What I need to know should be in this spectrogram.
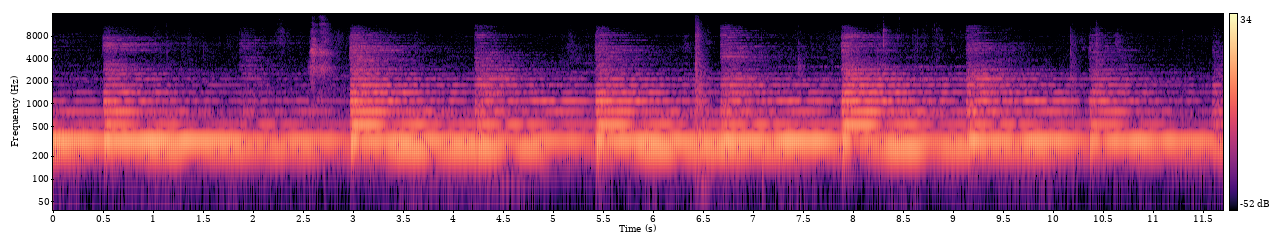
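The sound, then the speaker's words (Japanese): A church tower bell tolls in slow, repeated strokes, each loud, rich strike blooming into a long, humming resonance that overlaps the next, steady throughout with no voices. “鐘の音は町の外までも響き渡りました。 教会の鐘だ とペドロが言うと”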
